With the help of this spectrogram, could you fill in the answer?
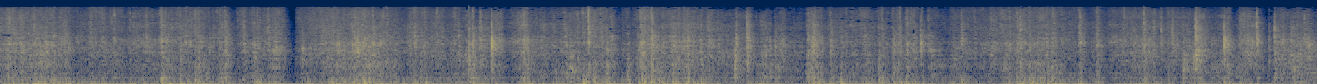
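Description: Fingers scratch and scrunch inside the folds of crumpled, perforated brown kraft paper packing padding. The result is a steady, dense crackle and rustle with bright papery texture and a low, soft rumble underneath, in irregular bursts that never fully stop.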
